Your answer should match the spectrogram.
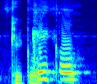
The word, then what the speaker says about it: Keiko: And then I always say to people, it's Keiko like J-Lo. – I like it. I like that. – Because, you know, it's spelled out K-E-I-K-O. So a lot of people pronounce it Keiko. – Yeah. Keiko like J-Lo. – Yes. Keiko with a little eh, right. Like J-Lo.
